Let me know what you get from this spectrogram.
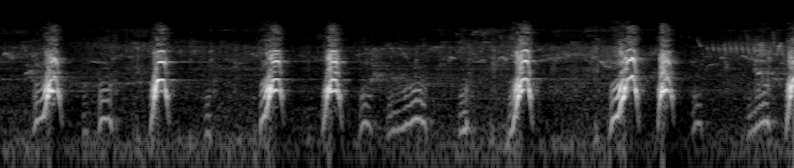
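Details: Cocker Spaniel barking: sharp, harmonic barks come singly or in quick pairs, about every one to two seconds. Softer, lower whining or growl-like tones fall between them, with faint room sounds behind.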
